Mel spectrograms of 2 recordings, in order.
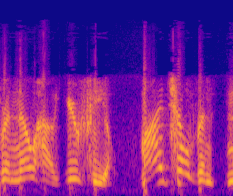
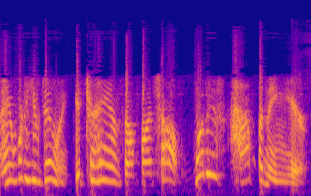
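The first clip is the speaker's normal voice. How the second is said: high-pitched indignant demand, retold; alarmed parent confronting; 10 semitones higher than usual. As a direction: re-enact confronting someone handling your child. Retells confronting screener touching child.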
